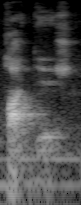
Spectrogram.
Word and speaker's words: hot dish: dish but it's clearly Accent on the first syllable or word whichever that is hot dish it's a hot dish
